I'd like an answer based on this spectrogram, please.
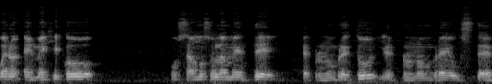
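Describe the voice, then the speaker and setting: A man with a northern Mexican accent speaks with monotone, flat intonation. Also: medium pitch for a man, moderate pace. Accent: northern Mexican (norteño) Spanish. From Mexico, Monterrey (northeast). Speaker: Spanish teacher. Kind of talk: interview.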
